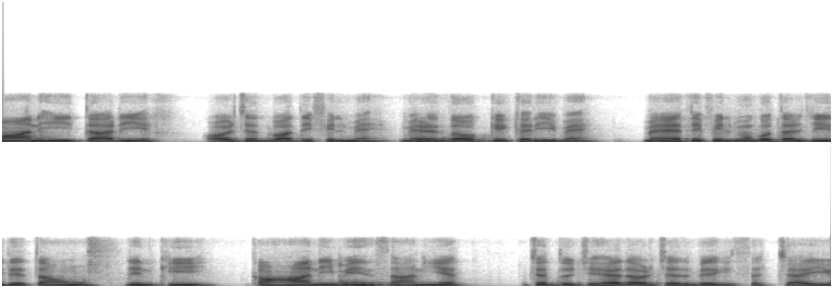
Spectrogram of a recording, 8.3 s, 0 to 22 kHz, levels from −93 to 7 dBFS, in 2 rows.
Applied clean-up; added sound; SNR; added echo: neural mask model RNNoise.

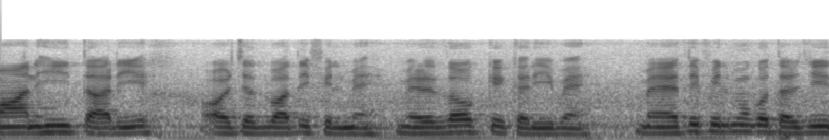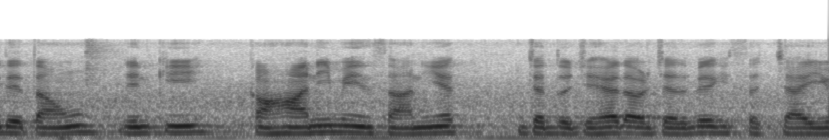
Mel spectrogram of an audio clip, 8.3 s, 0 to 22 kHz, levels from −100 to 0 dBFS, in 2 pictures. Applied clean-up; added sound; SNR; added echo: none; none; none; none.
